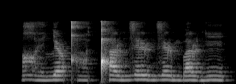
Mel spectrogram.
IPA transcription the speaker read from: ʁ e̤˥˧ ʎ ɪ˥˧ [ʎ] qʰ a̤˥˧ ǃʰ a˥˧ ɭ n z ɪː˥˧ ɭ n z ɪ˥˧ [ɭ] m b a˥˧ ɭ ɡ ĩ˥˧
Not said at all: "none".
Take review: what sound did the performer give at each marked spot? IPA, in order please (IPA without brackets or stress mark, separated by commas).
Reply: ɭ, ɭ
